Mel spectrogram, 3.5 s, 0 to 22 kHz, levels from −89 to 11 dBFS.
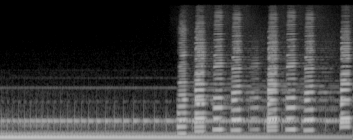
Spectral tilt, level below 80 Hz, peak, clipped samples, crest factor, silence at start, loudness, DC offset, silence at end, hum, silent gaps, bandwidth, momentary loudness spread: -5 dB/octave; -40 dBFS; 0 dBFS; under 0.1%; 16 dB; 0 s; -17 LUFS; under 0.1%; 0 s; none; none; 17 kHz; 6 LU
